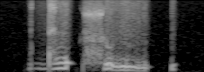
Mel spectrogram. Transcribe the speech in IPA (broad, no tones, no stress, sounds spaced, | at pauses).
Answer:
d ɘ ʔ sʷ ḭ ʔ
